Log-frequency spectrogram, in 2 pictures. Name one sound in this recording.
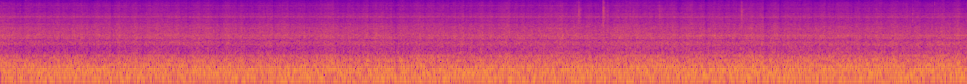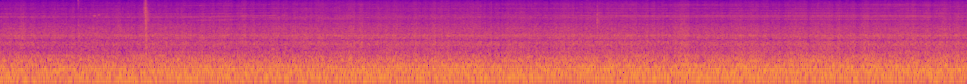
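Aircraft engines roar steadily in a low, even drone.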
